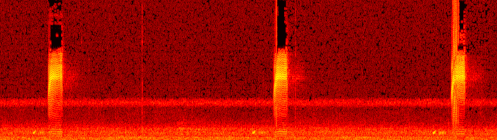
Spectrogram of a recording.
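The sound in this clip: Three nasal, buzzy ping calls from a bird on the ground, each a short sharp burst standing out loudly over a steady low background, spaced a few seconds apart.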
